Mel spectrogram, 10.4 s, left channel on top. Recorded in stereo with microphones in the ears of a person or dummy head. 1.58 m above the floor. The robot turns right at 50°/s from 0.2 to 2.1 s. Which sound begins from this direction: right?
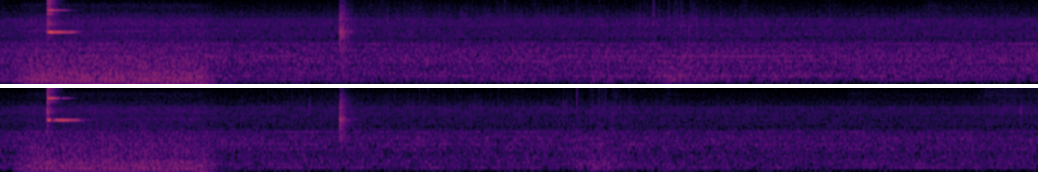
A bell, at 0.5 s.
